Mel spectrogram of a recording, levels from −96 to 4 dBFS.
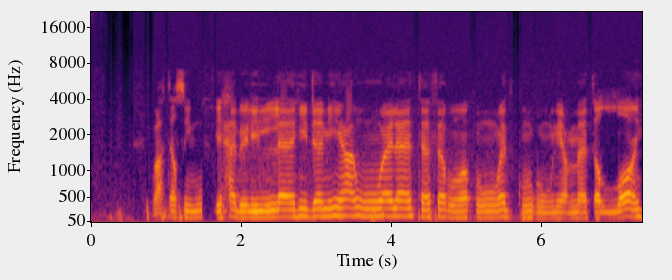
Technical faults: low bit depth without dither

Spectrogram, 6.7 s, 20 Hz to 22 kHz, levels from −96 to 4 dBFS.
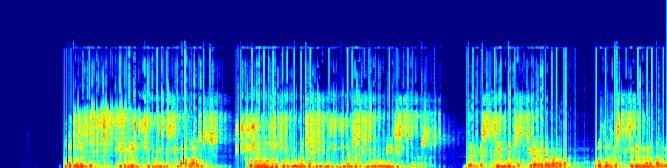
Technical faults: buffer tearing

